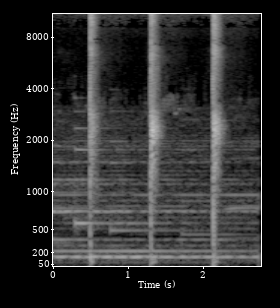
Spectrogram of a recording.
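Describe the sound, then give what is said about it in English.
Three crisp finger snaps, evenly spaced under a second apart, each a sharp bright click standing alone over a soft, steady low hum. “anytime you hear me snap my fingers 3 times”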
